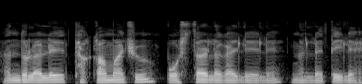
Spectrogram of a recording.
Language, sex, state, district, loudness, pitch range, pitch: Wancho, male, Arunachal Pradesh, Longding, -19 LUFS, 95-105 Hz, 100 Hz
